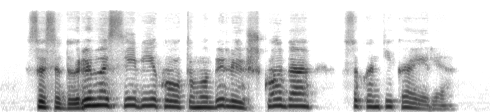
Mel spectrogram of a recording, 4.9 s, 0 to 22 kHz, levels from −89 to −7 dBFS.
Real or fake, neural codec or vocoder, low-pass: fake; codec, 32 kHz, 1.9 kbps, SNAC; 14.4 kHz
